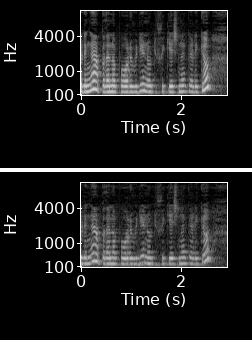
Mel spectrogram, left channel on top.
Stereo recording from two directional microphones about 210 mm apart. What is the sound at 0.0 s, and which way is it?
A woman's voice, 55° left (ahead or behind).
